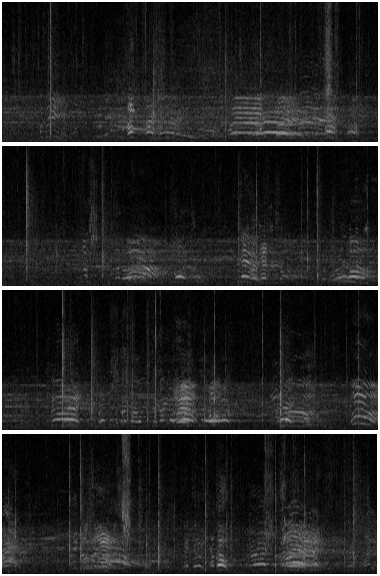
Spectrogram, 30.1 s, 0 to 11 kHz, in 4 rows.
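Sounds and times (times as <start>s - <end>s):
players shouting calls: 0.0s - 30.0s
ball hitting leather glove: 7.9s - 8.2s.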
